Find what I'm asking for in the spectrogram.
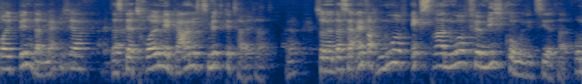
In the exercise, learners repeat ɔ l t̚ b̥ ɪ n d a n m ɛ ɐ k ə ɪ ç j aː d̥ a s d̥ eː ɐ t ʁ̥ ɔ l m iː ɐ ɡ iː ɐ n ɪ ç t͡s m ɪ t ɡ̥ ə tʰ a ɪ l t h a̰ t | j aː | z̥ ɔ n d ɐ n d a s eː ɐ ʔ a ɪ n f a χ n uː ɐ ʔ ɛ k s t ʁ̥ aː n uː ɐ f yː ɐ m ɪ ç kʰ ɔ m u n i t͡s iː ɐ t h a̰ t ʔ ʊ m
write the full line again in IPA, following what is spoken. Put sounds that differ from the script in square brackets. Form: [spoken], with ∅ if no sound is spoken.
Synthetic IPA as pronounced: ɔ l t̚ b̥ ɪ n d a n m ɛ ɐ k ə ɪ ç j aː d̥ a s d̥ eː ɐ t ʁ̥ ɔ l m iː ɐ ɡ [aː] ɐ n ɪ ç t͡s m ɪ t ɡ̥ ə tʰ a ɪ l t h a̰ t | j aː | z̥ ɔ n d ɐ n d a s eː ɐ ʔ a ɪ n f a χ n uː ɐ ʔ ɛ k s t ʁ̥ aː n uː ɐ f yː ɐ m ɪ ç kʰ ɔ m u n i t͡s iː ɐ t h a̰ t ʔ ʊ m

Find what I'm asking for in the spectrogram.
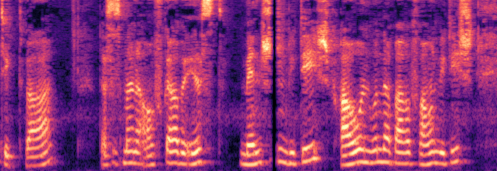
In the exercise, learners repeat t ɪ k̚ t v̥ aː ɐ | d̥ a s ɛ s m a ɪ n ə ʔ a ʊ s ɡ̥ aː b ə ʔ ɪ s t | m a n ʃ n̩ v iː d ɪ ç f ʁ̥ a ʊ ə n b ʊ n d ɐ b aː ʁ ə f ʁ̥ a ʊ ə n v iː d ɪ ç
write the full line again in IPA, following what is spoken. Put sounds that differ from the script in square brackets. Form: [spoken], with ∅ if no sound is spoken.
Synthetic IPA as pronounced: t ɪ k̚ t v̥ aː ɐ | d̥ a s ɛ s m a ɪ n ə ʔ a ʊ [f] ɡ̥ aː b ə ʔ ɪ s t | m [ɛ] n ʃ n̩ v iː d ɪ ç f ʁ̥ a ʊ ə n [v] ʊ n d ɐ b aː ʁ ə f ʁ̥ a ʊ ə n v iː d ɪ ç

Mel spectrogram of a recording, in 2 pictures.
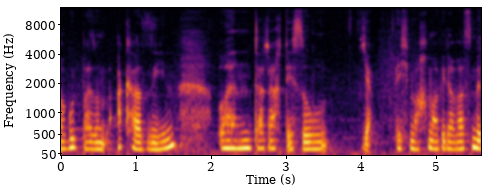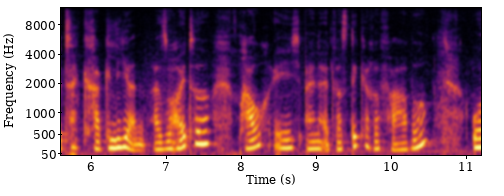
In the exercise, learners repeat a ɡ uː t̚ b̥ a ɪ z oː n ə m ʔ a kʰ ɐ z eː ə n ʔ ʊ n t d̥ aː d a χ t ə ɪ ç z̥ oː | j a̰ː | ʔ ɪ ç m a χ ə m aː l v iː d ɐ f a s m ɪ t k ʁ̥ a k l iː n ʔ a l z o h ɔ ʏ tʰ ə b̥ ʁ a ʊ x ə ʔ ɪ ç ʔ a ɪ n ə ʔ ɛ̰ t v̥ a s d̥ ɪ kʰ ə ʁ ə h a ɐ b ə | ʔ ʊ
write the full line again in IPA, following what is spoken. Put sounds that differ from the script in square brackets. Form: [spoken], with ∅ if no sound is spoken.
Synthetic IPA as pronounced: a ɡ uː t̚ b̥ a ɪ z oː n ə m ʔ a kʰ ɐ z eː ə n ʔ ʊ n t d̥ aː d a χ t ə ɪ ç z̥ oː | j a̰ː | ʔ ɪ ç m a χ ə m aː l v iː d ɐ [v] a s m ɪ t k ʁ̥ a k l iː n ʔ a l z o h ɔ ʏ tʰ ə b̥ ʁ a ʊ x ə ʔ ɪ ç ʔ a ɪ n ə ʔ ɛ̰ t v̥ a s d̥ ɪ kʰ ə ʁ ə [f] a ɐ b ə | ʔ ʊ

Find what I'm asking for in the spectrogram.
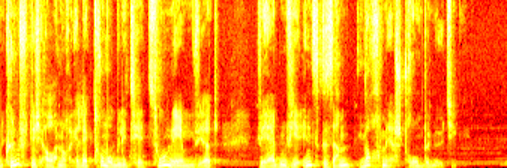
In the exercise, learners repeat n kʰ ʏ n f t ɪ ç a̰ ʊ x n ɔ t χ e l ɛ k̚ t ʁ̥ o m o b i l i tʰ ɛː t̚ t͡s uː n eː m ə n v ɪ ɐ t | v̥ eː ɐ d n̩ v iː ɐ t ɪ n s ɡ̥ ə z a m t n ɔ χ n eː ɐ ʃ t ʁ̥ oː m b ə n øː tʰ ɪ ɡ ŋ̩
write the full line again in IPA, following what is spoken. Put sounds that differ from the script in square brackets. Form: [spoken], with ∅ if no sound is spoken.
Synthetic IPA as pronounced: n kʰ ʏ n f t ɪ ç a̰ ʊ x n ɔ [∅] χ e l ɛ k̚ t ʁ̥ o m o b i l i tʰ ɛː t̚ t͡s uː n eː m ə n v ɪ ɐ t | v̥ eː ɐ d n̩ v iː ɐ [ʔ] ɪ n s ɡ̥ ə z a m t n ɔ χ [m] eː ɐ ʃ t ʁ̥ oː m b ə n øː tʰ ɪ ɡ ŋ̩

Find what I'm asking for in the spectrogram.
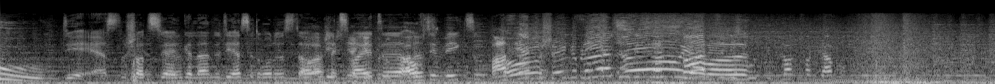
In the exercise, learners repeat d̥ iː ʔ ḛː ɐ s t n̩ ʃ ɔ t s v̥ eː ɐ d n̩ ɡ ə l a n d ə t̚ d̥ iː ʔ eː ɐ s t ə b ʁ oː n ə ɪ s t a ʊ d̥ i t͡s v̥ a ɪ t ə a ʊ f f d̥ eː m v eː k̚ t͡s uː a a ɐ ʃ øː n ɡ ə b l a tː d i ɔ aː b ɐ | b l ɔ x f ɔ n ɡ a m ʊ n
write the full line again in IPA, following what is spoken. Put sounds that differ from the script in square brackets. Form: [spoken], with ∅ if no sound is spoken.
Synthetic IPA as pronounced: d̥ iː ʔ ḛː ɐ s t n̩ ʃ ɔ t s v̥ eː ɐ d n̩ ɡ ə l a n d ə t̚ d̥ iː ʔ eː ɐ s t ə [d] ʁ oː n ə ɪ s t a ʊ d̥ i t͡s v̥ a ɪ t ə a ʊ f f d̥ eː m v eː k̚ t͡s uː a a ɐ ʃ øː n ɡ ə b l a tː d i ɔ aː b ɐ | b l ɔ [k] f ɔ n ɡ a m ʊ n

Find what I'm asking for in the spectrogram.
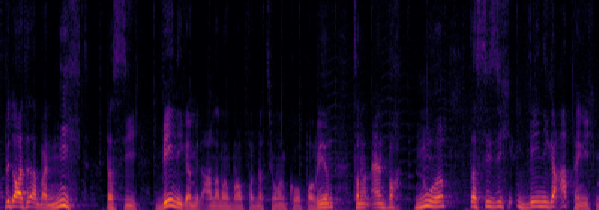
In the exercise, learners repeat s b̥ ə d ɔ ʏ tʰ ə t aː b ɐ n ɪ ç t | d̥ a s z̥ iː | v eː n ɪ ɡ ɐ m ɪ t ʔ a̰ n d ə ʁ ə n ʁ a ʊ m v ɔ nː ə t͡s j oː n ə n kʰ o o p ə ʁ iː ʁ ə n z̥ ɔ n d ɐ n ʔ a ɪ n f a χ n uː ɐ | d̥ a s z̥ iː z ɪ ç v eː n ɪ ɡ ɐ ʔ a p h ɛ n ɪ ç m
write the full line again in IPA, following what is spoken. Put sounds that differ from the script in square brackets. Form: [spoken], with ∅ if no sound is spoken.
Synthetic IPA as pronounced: s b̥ ə d ɔ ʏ [t] ə t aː b ɐ n ɪ ç t | d̥ a s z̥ iː | v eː n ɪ ɡ ɐ m ɪ t ʔ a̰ n d ə ʁ ə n ʁ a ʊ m [f] ɔ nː [a] t͡s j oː n ə n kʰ o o p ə ʁ iː ʁ ə n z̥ ɔ n d ɐ n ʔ a ɪ n f a χ n uː ɐ | d̥ a s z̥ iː z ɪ ç v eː n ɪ ɡ ɐ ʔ a p h ɛ [ŋ] ɪ ç m

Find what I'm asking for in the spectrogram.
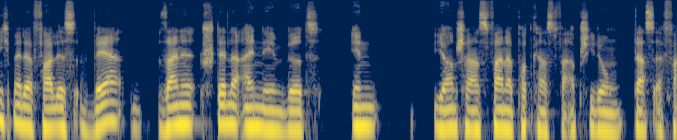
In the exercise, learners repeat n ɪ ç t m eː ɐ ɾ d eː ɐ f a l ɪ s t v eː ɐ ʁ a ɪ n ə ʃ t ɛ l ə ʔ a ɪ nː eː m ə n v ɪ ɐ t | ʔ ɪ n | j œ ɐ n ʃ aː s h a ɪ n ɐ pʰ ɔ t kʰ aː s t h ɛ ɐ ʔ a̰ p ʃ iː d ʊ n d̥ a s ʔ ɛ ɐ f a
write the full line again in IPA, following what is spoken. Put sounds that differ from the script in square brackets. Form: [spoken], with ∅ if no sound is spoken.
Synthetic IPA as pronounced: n ɪ ç t m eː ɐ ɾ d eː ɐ f a l ɪ s t v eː ɐ [z] a ɪ n ə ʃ t ɛ l ə ʔ a ɪ nː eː m ə n v ɪ ɐ t | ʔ ɪ n | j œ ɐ n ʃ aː s [f] a ɪ n ɐ pʰ ɔ t kʰ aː s t [f] ɛ ɐ ʔ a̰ p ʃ iː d ʊ [ŋ] d̥ a s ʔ ɛ ɐ f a

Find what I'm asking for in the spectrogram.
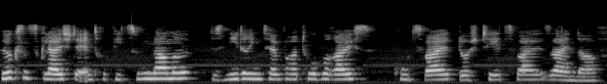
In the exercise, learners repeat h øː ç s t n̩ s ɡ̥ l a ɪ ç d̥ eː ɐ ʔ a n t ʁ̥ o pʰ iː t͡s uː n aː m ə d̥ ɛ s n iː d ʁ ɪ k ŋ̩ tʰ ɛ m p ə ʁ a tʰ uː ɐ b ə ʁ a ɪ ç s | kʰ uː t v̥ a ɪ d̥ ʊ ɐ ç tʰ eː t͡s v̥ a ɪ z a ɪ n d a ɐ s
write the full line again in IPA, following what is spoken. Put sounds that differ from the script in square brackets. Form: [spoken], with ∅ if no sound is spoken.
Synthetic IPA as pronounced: h øː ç s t n̩ s ɡ̥ l a ɪ ç d̥ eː ɐ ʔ [ɛ] n t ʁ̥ o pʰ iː t͡s uː n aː m ə d̥ ɛ s n iː d ʁ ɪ [ɡ] ŋ̩ tʰ ɛ m p ə ʁ a tʰ uː ɐ b ə ʁ a ɪ ç s | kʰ uː [t͡s] v̥ a ɪ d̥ ʊ ɐ ç tʰ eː t͡s v̥ a ɪ z a ɪ n d a ɐ [f]

